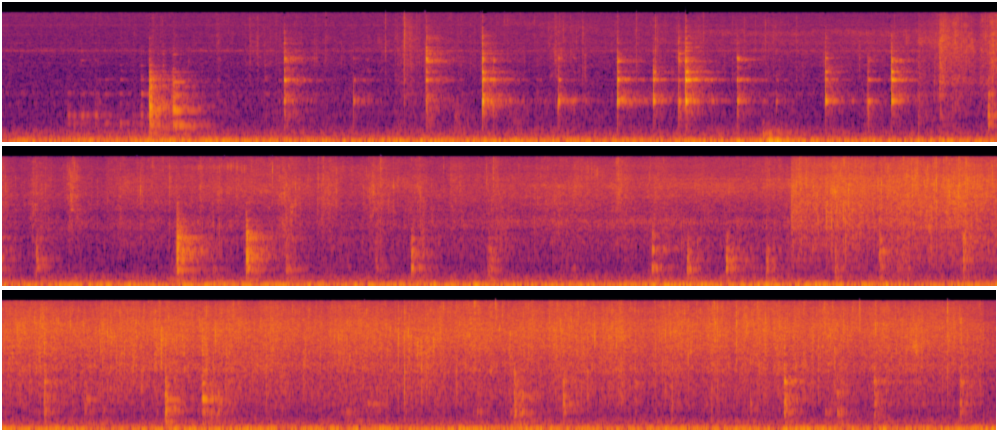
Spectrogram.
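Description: Cooking sounds: a utensil clinking against cookware with short ringing notes, then food sizzling in a hot pan while it is stirred. The sizzle grows louder about halfway through, with scattered scraping clicks from the stirring.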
